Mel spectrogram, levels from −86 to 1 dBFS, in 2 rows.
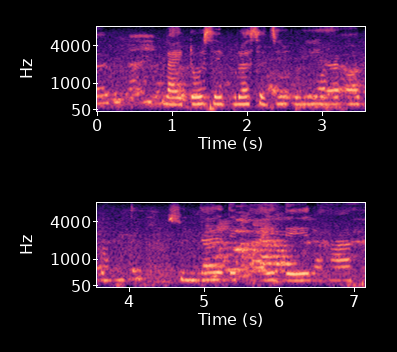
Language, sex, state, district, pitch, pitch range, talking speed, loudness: Hindi, female, Chhattisgarh, Raipur, 250 Hz, 245-265 Hz, 110 wpm, -15 LUFS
